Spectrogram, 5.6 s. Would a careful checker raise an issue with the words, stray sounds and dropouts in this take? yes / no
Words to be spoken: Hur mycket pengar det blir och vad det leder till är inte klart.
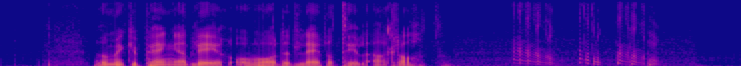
yes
